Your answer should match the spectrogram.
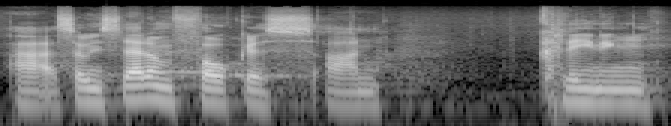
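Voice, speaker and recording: Creaky young Swedish man, lots of uhs. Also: mid-range voice, fairly even intonation, a little slow. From southern Sweden. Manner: hesitant, many filler sounds. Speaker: entrepreneur, panel guest. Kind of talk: panel talk on stage. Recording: reverberant conference hall.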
